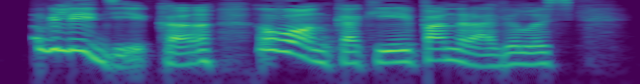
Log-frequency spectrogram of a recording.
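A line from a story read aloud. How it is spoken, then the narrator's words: Giggling. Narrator (Russian): хихикнула Кымнам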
